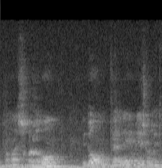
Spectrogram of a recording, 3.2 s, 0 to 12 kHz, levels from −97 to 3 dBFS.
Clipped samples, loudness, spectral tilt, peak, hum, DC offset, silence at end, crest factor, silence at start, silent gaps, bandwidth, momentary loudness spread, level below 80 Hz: under 0.1%; -25 LUFS; -7.5 dB/octave; -8 dBFS; none; under 0.1%; 0 s; 16 dB; 0 s; none; 10.5 kHz; 9 LU; -34 dBFS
